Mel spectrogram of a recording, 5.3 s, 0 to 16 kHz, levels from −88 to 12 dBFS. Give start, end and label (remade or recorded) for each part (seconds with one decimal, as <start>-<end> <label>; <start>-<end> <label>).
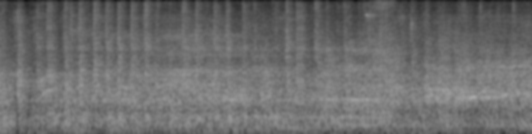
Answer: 0.0-0.5 recorded; 0.5-2.3 remade; 2.3-3.0 recorded; 3.0-5.3 remade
